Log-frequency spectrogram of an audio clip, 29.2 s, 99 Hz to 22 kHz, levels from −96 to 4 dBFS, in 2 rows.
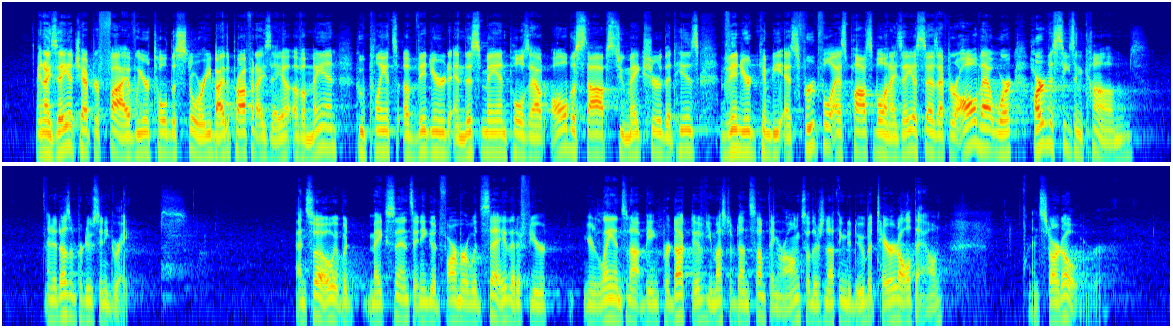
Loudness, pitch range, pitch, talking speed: -24 LUFS, 115-140 Hz, 130 Hz, 195 wpm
